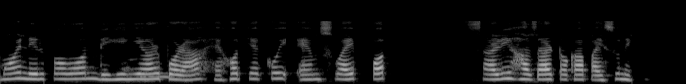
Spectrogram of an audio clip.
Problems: constant background noise, background conversations at intervals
